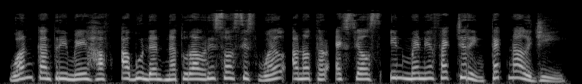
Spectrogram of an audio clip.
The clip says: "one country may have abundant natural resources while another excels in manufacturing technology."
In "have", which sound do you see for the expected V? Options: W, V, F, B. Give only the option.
F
